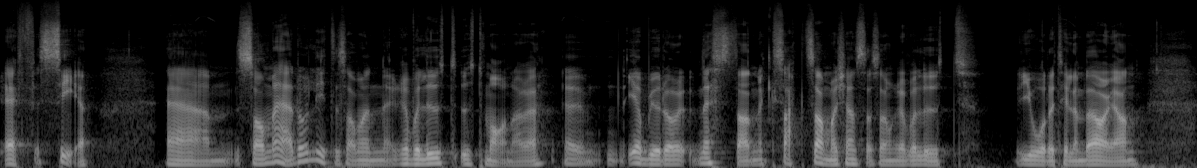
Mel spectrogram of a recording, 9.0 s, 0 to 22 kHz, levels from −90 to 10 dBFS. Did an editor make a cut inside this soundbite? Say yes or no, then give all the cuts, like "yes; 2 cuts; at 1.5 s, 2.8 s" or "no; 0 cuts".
no; 0 cuts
